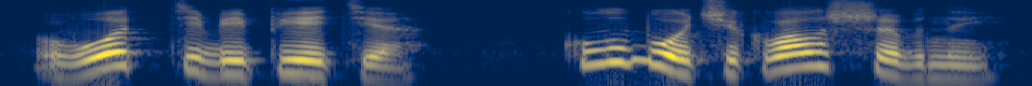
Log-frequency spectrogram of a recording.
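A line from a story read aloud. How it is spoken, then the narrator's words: Solemn. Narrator (Russian): сказала Яга торжественно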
